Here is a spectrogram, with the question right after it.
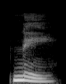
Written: knee

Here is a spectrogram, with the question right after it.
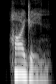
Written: hygiene

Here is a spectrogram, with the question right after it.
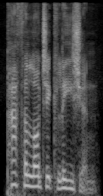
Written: pathologic lesion

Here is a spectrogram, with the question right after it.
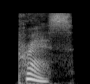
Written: press

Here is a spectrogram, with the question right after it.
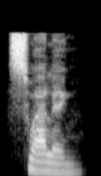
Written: swelling

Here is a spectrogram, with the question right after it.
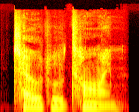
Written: total time

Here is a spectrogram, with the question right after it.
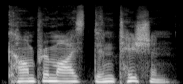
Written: compromised dentition

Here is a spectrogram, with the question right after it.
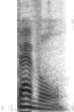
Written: bevel

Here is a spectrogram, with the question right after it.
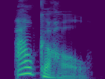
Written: alcohol

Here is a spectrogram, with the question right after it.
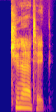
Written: genetic

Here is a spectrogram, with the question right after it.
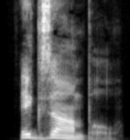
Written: example

